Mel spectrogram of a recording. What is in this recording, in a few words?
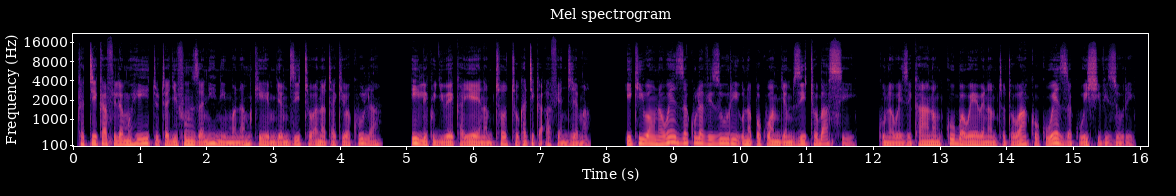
Swahili Male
